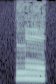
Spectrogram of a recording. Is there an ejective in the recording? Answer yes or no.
no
